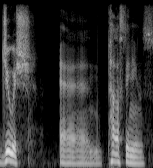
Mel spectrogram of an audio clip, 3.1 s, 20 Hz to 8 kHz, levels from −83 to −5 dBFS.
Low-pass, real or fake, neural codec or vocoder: 7.2 kHz; real; none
